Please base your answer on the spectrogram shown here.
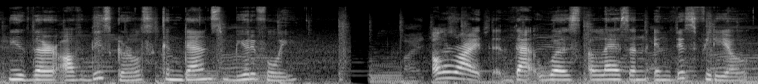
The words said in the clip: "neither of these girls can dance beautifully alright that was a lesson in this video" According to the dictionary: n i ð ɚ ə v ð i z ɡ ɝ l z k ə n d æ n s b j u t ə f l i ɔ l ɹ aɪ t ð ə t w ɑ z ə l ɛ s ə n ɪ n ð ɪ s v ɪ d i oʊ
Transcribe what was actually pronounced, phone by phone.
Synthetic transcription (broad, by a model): n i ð ɚ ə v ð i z ɡ ɝ l s k ə n d æ n s b j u t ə f l i ɔ l ɹ aɪ t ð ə t w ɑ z ə l ɛ s ə n ɪ n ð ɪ s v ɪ d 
